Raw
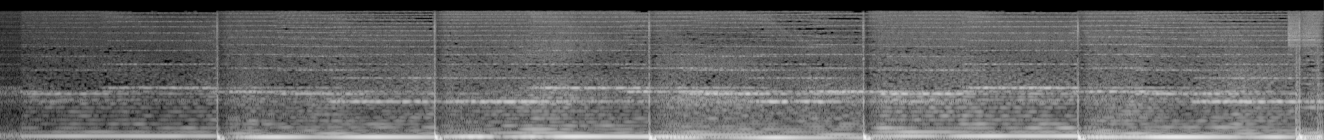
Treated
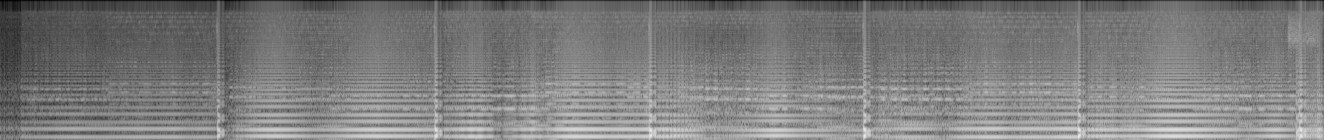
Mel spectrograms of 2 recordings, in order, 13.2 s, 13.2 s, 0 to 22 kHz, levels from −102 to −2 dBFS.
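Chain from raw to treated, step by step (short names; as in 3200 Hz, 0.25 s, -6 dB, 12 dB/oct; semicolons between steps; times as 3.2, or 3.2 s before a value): polarity switched at an audio rate 210 Hz; gain -1.5 dB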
